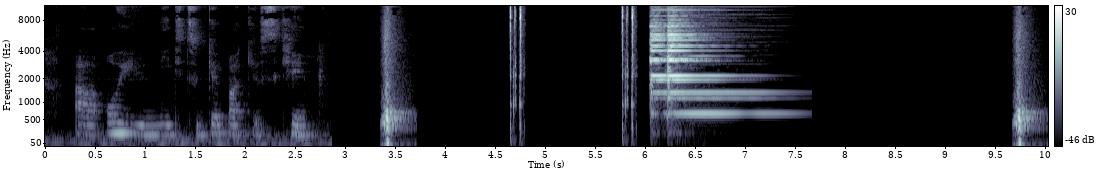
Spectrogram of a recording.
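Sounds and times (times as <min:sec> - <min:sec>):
bright bell dings: 0:06.1 - 0:07.7.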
